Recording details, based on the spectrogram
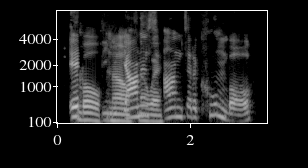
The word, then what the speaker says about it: Giannis Antetokounmpo: Giannis Antetokounmpo, pronounced that spot on, the Milwaukee Bucks.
